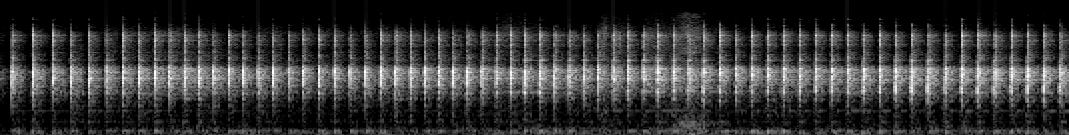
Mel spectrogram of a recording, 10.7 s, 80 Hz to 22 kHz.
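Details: New 2018 Wahoo Kickr Core trainer makes sharp, dry, rhythmic clicks about three per second while spinning. The owner suspects a broken axle bearing or loose magnets; not confirmed.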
